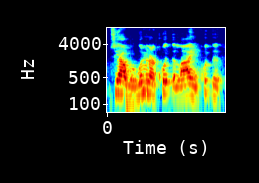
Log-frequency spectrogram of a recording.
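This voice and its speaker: A man's voice: fairly high pitch, a little fast, reverberant, far from the mic, low-quality recording. A man giving blunt, profane, emphatic casual commentary while reacting to a video.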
